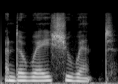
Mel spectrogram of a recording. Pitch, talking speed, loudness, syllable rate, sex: 170 Hz, 200 wpm, -15 LUFS, 4.6 syllables/s, female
